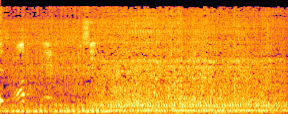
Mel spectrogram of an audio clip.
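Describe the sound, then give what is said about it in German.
Quad bike engines rumble steadily throughout, a loud, continuous low drone with a slightly uneven, throbbing texture as the quad bikes of a guided tour with a group of Dutch tourists keep driving. “Die beginnt heute mit Quad Bikes und einer Gruppe Holländer.”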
